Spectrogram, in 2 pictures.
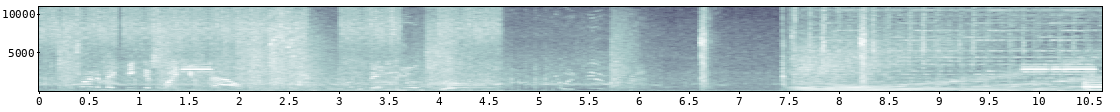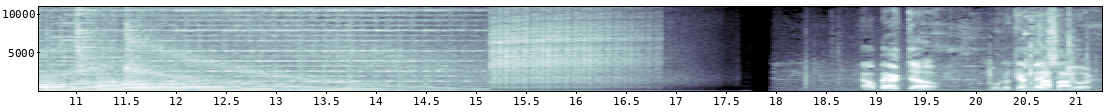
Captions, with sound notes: You're trying to make me dislike you now! Are you being a good boy? You will see the raindrop! (static) Alberto, go look at the face of your...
